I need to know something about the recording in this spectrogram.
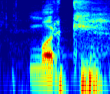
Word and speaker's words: Mork: Mork.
